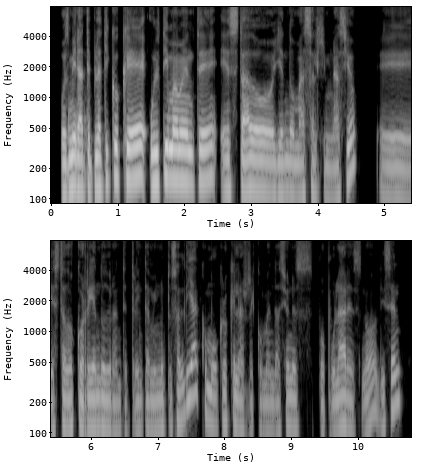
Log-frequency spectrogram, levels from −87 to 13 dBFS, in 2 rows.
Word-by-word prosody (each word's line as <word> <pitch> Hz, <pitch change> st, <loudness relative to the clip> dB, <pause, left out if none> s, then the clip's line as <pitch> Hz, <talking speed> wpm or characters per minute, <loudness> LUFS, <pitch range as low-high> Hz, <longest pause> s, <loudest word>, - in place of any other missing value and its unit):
Pues 110 Hz, +1 st, +1 dB
mira, 125 Hz, -1 st, +6 dB
te -, -, -1 dB
platico 145 Hz, +5 st, +1 dB
que 155 Hz, +1 st, +6 dB
últimamente 150 Hz, +1 st, +5 dB
he -, -, -5 dB
estado 120 Hz, -1 st, +2 dB
yendo 115 Hz, 0 st, -4 dB
más 110 Hz, +2 st, -6 dB
al 110 Hz, -2 st, -7 dB
gimnasio, 105 Hz, -, -6 dB, 0.3 s
he 100 Hz, -2 st, -7 dB
estado 105 Hz, +2 st, -8 dB
corriendo 110 Hz, 0 st, -5 dB
durante 100 Hz, -1 st, -11 dB
30 100 Hz, +2 st, -13 dB
minutos 105 Hz, +1 st, -11 dB
al 125 Hz, +2 st, -7 dB
día, 230 Hz, +4 st, -5 dB
como 125 Hz, -, -9 dB
creo 120 Hz, -1 st, -11 dB
que 120 Hz, -, -10 dB
las 100 Hz, -5 st, -10 dB
recomendaciones 100 Hz, +2 st, -13 dB
populares, 100 Hz, +2 st, -9 dB
¿no?, 110 Hz, +5 st, -10 dB
dicen. 175 Hz, -, -10 dB
115 Hz, 155 wpm, -19 LUFS, 105-135 Hz, 0.3 s, mira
